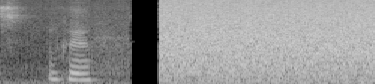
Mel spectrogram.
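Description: Loud static hisses steadily.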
